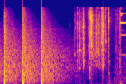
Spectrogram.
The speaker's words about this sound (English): It was one of those things that the song became famous just by that, clearly that noise of just, like, the bank, like, the cash register opening and then the gunshots.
